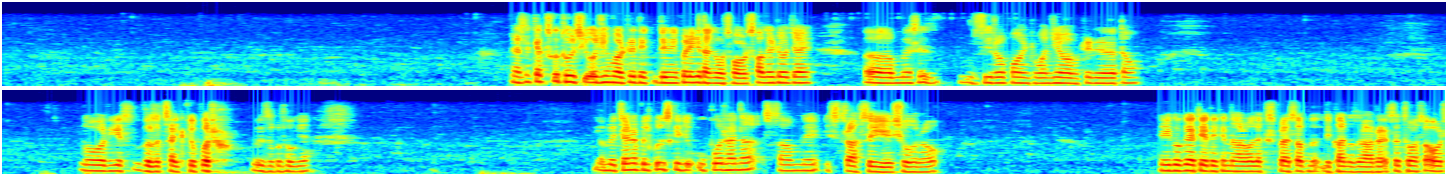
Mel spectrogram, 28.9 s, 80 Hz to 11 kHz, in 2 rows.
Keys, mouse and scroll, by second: 1.1 click, 2.1 g, 5.4 click, 6.1 click, 8.1-10.9 drag, 10.9-12.3 middle drag, 12.3-12.9 scroll up 2, 12.9-16.3 middle drag, 16.3 KP_1, 18.0 g, 23.0-24.3 middle drag, 24.3 scroll down 1, 25.4 a, 27.1 click, 28.5 s.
